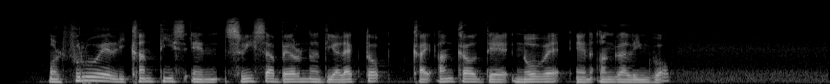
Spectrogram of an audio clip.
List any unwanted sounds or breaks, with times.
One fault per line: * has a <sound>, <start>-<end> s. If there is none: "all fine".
all fine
